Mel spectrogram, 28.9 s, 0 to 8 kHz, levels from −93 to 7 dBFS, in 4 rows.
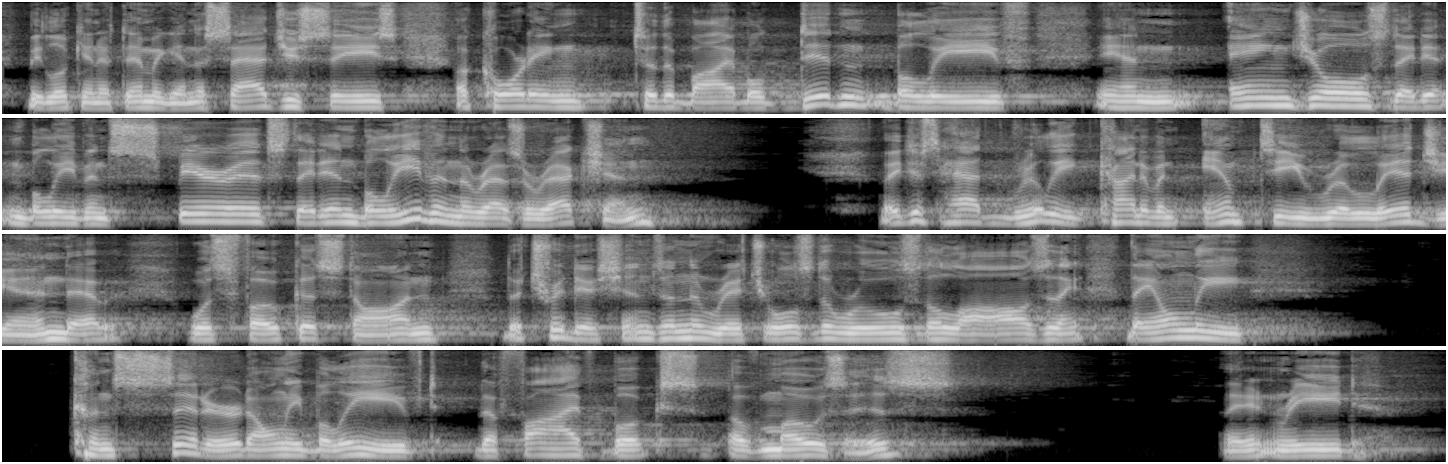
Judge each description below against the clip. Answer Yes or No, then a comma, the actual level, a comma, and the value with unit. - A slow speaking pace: Yes, slow, 130 wpm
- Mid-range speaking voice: No, low, 120 Hz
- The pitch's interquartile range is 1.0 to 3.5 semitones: Yes, average, 2.8 semitones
